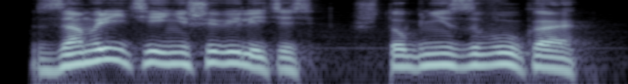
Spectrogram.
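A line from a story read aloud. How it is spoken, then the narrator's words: Hissed. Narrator (Russian): прошипел я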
